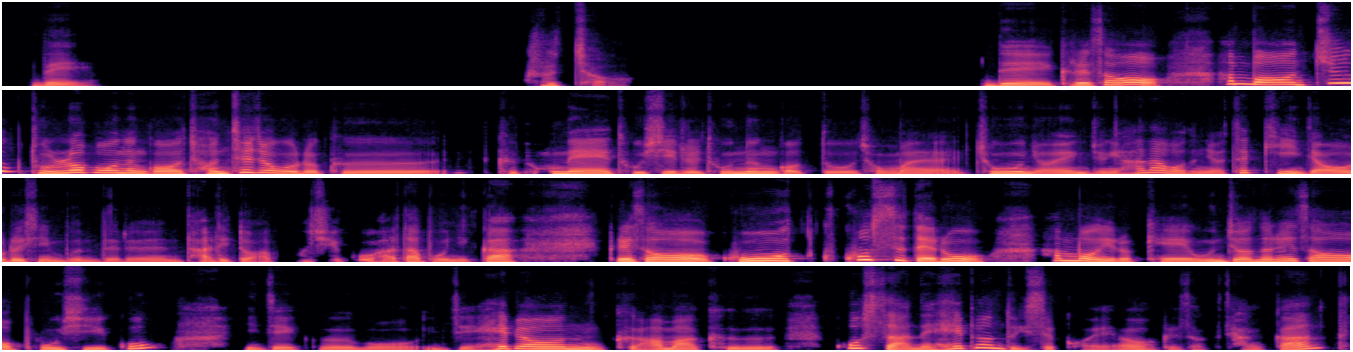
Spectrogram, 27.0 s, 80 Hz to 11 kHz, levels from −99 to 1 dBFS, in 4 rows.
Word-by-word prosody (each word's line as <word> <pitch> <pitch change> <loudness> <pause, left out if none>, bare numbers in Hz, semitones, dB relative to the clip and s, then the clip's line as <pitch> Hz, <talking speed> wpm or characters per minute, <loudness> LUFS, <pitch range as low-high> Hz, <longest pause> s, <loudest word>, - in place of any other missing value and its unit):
네. 155 -7 -6 2.1
그렇죠. 205 -2 -11 1.8
네. 195 -3 0
그래서 270 +3 +4 0.3
한번 310 -6 +4
쭉 - - -1 0.2
둘러보는 280 0 +3
거 220 -1 +2
전체적으로 230 - +1
그, 170 -2 -5 0.3
그 195 - -10
동네에 210 +1 -1
도시를 185 -1 -5
도는 200 +2 -1
것도 160 -4 -6
정말 160 -1 -8
좋은 210 0 0
여행 165 +1 -5
중에 160 0 -8
1 285 - -3
거든요. 165 - -6
특히 270 -7 -4
이제 175 -3 -4
어르신 160 +1 -3
분들은 145 -1 -10
다리도 165 -1 -7
아프시고 165 -1 -12
하다 200 +2 -4
보니까 185 +6 -2 0.4
그래서 235 -8 +5
고 270 +4 +7
옷 285 0 +5 0.2
코스대로 345 - +5 0.2
한번 290 -6 +5
이렇게 180 -1 -2
운전을 205 +5 0
해서 245 -4 0
보시고 190 - -3 0.4
이제 155 -1 -6
그 - - -13 0.2
뭐 - - -9
이제 150 +1 -11
해변 265 - +3
그 - - -8
아마 165 0 -3
그 160 0 -7 0.3
코스 360 -1 +1
안에 170 +3 0
해변도 335 - +1
있을 145 +3 -9
거예요. 180 +2 -10
그래서 165 -1 -16
잠깐 200 - -3
195 Hz, 260 characters per minute, -22 LUFS, 165-260 Hz, 2.1 s, 고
